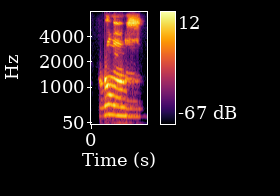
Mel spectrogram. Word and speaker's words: rooms: that's it room room rooms that's it very good room rooms rooms right not an s m is a m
